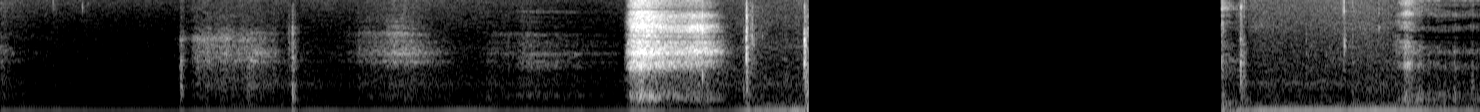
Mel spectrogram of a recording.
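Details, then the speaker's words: A sudden loud, hissing sneeze from an adult over a steady low electrical hum, then silence; one of repeated sneezing during a live stream. "Oh, all the sneezes. All right, I'm going to take a break to go get some tissues cuz as you can hear, I am just sneezing like crazy."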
